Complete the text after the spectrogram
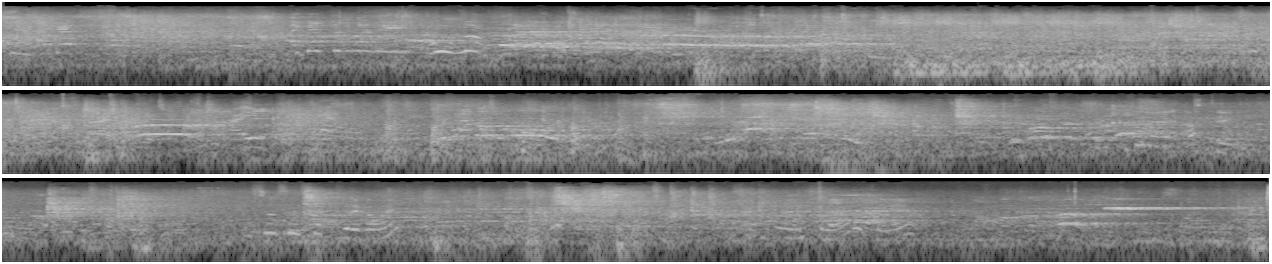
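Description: Young men shout and call out in a large echoing rink.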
